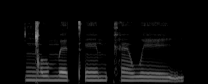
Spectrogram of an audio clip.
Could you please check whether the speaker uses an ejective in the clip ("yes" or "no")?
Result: yes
